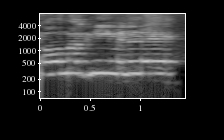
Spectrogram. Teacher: ल डा के बीच का बोलते हैं ल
